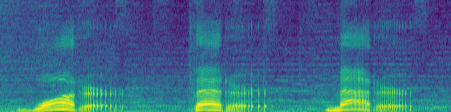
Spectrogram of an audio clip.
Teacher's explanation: Third, we learned about the flap T. The T sounds like a D in the middle of words like water, better, matter.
